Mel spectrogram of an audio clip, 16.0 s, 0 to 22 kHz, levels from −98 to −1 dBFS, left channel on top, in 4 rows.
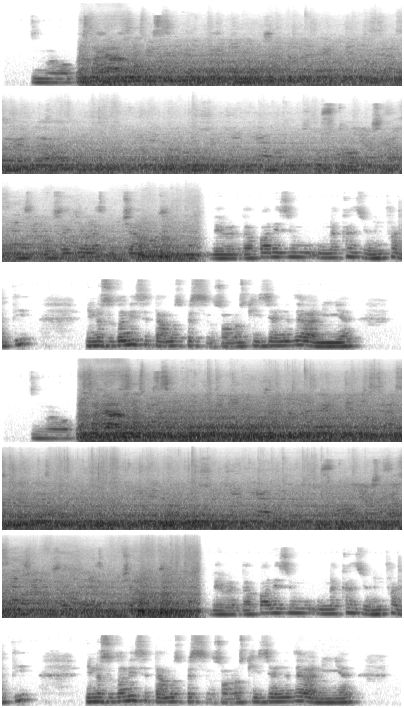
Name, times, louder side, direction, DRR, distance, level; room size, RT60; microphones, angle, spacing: voice 1, 0.3-3.1 3.6-15.5, left 1 dB, 45° right, 1.7 m, -33 dB
Vehicle, 0.8-10.0, right 6 dB, 90° right, 0.3 m, -25 dB
5.4 x 3.5 x 2.3 m
head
